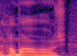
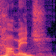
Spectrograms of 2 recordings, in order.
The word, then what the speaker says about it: homage: it's funny because p people do think they're being very civilized and are Cut Above by saying homage but it's that isn't a French word it's an English word and it's homage yeah and the trouble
